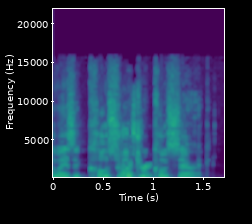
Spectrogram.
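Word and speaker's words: Kocurek: is it closer to kosarick kosarick closer emphasis on first i always question myself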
